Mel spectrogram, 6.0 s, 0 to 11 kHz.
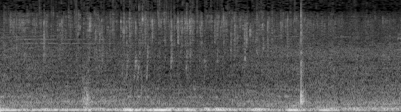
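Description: Water pouring out of a Samsung 6 kg top-load washing machine's drain hose onto the floor, with a low rumble underneath: the machine is draining freely, its drain fault fixed.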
